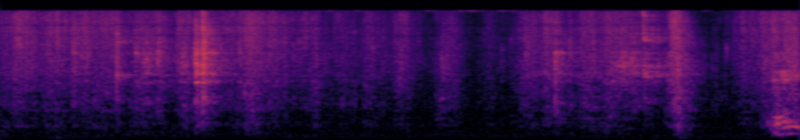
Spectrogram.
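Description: Plastic wrapping crinkling as plastic-sleeved metal wardrobe poles are handled and unwrapped, with a few light clicks of the poles.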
